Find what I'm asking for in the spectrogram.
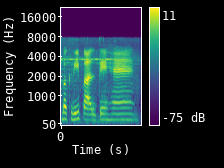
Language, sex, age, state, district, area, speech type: Hindi, female, 45-60, Uttar Pradesh, Mirzapur, urban, spontaneous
